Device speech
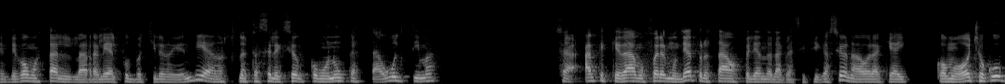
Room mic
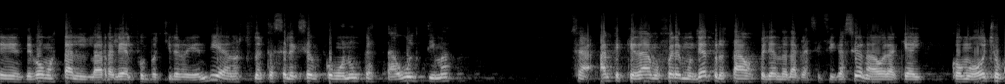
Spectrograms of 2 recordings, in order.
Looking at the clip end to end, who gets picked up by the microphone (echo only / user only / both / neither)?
echo only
